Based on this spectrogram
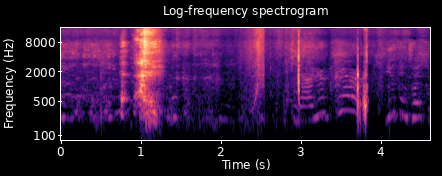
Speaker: This is the sneezing trick.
